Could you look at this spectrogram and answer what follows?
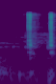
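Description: Keys on a computer keyboard are pressed while filling in an online form: two quick, faint, crisp clicks a fraction of a second apart over a quiet room.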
